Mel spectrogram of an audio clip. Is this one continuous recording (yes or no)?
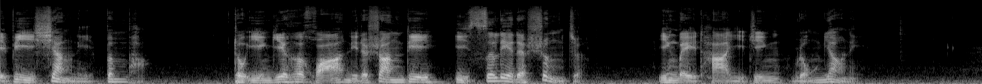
yes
